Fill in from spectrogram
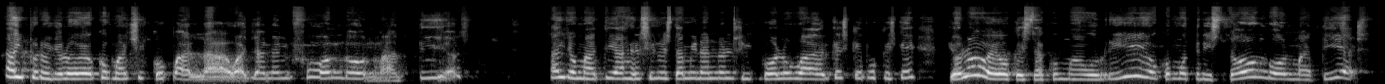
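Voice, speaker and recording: A man's voice: normal speed, a little mellow. Man mimicking a whiny fretful mother. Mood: whiny pleading. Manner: whiny, high falsetto, pleading and repetitive. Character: fretful doting mother pleading about her son. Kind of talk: mocking impersonation in a sermon.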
